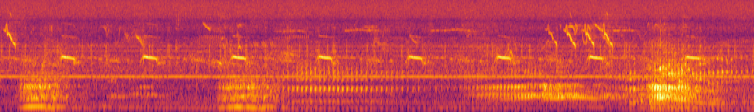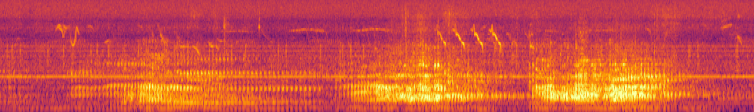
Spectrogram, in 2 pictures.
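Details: Old male lion battling young male lions for territory in Kruger National Park; rough snarls and roaring growls build in uneven bursts, loudest near the end, with faint bird twitters throughout.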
